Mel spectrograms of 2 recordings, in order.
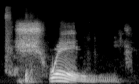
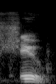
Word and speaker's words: Xue: It is pronounced Shui. Oh, I would have guessed shoe.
